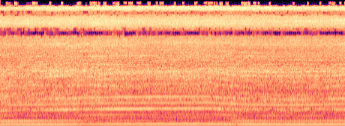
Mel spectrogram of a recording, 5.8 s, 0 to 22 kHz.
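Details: BMW M3 with V10 swap, new 10-into-1 headers and 5-exit oval 3.5" custom exhaust, no radiator fans yet, warming up: deep even idle that swells smoothly with a rev blip and settles, no misfire or knock; normal idle and revving.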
